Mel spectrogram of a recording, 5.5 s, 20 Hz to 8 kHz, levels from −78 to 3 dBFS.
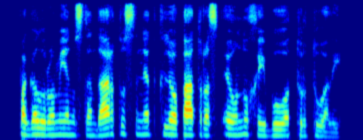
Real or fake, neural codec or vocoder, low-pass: fake; codec, 16 kHz in and 24 kHz out, 1 kbps, XY-Tokenizer; 7.2 kHz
